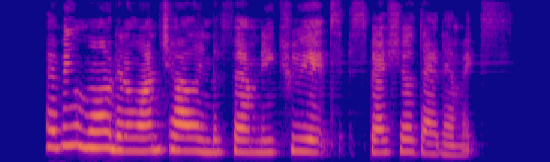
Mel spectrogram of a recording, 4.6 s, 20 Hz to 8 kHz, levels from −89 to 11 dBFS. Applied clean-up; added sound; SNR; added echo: neural mask model DeepFilterNet 3.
